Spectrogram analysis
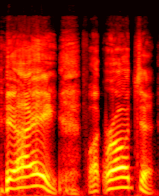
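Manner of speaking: gleeful laughing punchline; excited laughing tease. Real, not acted. Host laughs while roasting Lena with his dingo joke, excited.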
